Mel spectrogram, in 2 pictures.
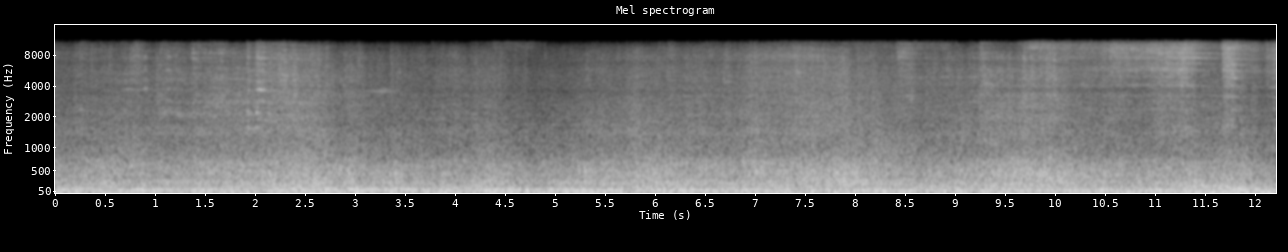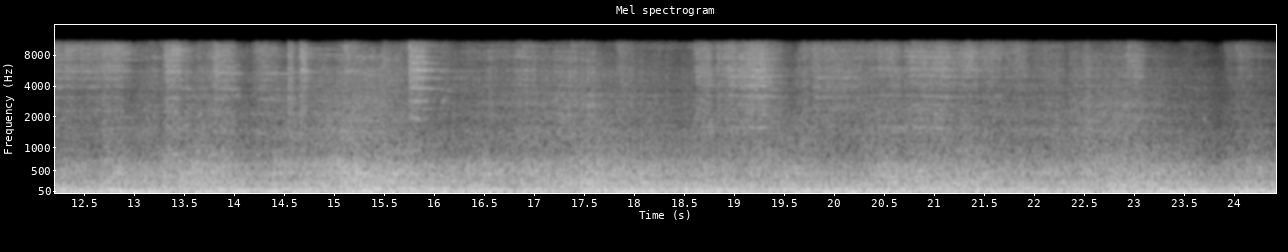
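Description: Loaded double-stack intermodal well cars of a freight train rolling past close by: a steady heavy rumble of steel wheels on the rails. In the second half, repeated high-pitched wheel squeal comes through.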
